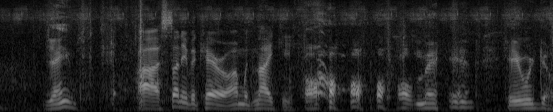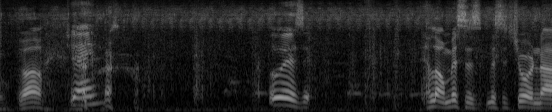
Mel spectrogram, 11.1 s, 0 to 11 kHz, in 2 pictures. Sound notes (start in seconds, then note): 2.9 laughing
